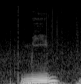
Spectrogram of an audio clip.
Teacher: আচ্ছা, আমরা যদি হরফে হরফে মাখরাজগুলো আমরা পড়ি, তাহলে আমাদের উচ্চারণগুলো এরকম হবে, যেমন মিম দুই ঠোঁট থেকে মিম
